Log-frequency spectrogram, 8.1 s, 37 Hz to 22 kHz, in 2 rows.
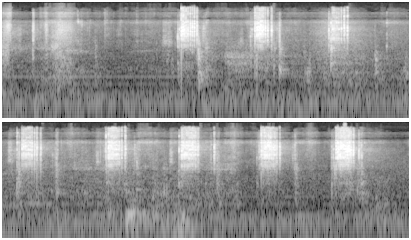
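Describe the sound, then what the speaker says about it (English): Ratchet being turned to tighten an oil pressure sending switch on a 2007 Chevy Impala SS 5.3L engine, giving a run of about eight bright, regular clicking bursts at close range with no talking. "use your ratchet"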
